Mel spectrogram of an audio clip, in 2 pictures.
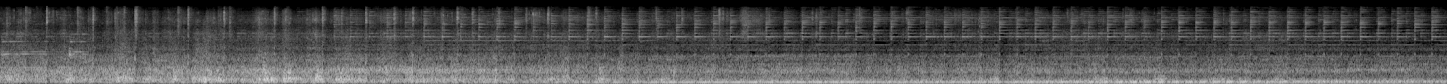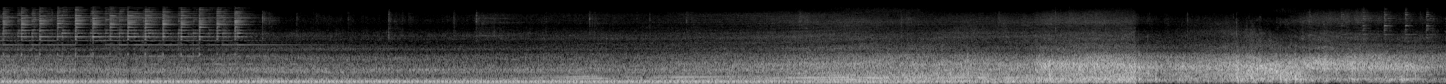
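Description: Steady drone of an EMD SW1500 diesel switcher's engine as the train moves slowly over a grade crossing, with the crossing's bell ringing rapidly over it until about two-thirds of the way through.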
